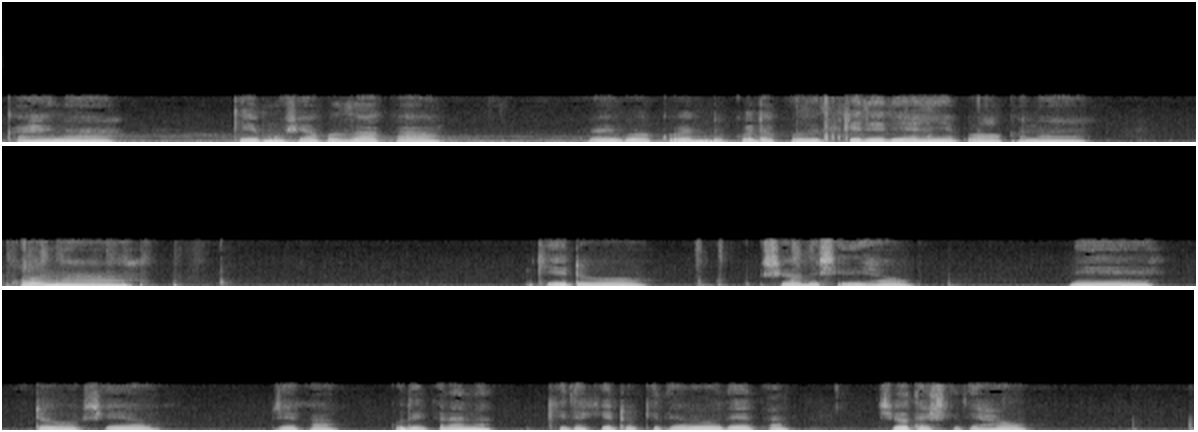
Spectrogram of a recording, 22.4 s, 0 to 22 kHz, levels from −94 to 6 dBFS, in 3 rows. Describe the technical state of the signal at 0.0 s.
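At 0.0 s the speech already carries damage that runs through the whole clip. Nothing is present above 7.2 kHz, so the treble stops at a hard ceiling. The cause is likely MP3 compression. Short of bits, the encoder drops the top band and zeroes weak frequency lines, which flicker on and off from frame to frame. That gives a watery, swirling texture and smeared attacks, which fits a low bitrate of around 48 kbps.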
